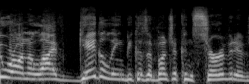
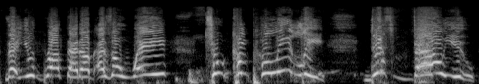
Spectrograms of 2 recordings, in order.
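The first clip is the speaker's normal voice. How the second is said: sarcastic yelling apology; 6 semitones higher than usual. Real, not acted. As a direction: yell the apology so it sounds like an attack. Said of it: "you do not need to yell at me".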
